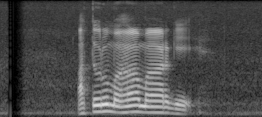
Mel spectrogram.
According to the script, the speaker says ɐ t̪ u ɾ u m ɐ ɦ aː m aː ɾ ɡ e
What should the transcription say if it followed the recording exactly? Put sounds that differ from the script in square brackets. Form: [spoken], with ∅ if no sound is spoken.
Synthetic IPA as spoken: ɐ t̪ u ɾ u m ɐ ɦ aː m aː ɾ ɡ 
